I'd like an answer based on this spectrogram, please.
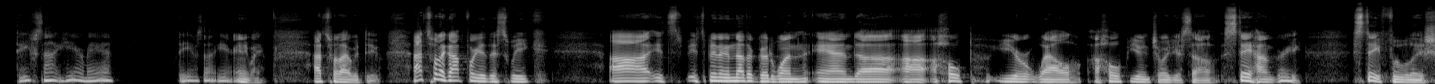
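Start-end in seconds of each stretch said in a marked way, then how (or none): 12.3-14.4 voice breaking. Podcast host signing off the episode, voice cracking. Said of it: "My voice just cracked".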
